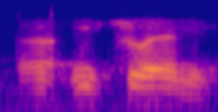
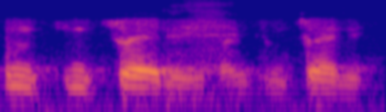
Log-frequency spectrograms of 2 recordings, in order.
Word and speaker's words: Mtsweni: How do you say it, Farouk? Mtsweni. Yeah, well, I'm saying it right then. Some people say Mtsweni.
